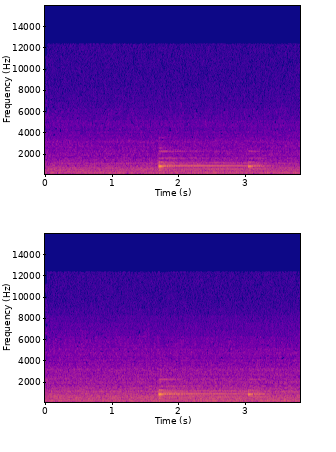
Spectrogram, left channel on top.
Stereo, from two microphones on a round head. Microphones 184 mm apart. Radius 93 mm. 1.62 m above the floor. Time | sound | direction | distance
1.7 | a bell | 15° right (ahead or behind) | 0.6 m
